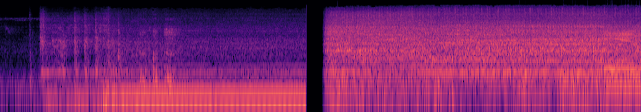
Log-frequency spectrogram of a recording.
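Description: Engine catches and settles into a steady, even idle with a smooth hum and no misses or knocks. Sounds healthy.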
